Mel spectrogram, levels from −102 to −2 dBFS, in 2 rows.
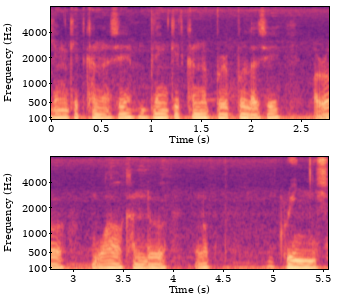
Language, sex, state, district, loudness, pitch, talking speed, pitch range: Nagamese, male, Nagaland, Kohima, -16 LUFS, 95 Hz, 170 wpm, 95-100 Hz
